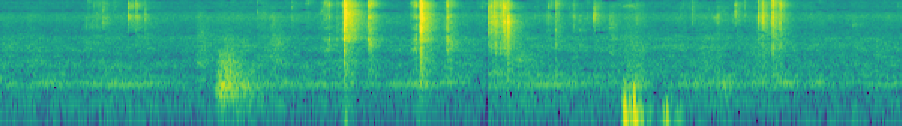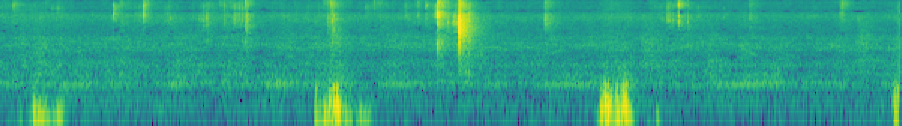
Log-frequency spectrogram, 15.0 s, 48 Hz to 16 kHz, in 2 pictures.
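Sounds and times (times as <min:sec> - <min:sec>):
faint steady hum: 0:00.0 - 0:15.0
shrimp shells clicking and snapping: 0:02.7 - 0:05.1, 0:06.1 - 0:06.6, 0:11.0 - 0:12.2.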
